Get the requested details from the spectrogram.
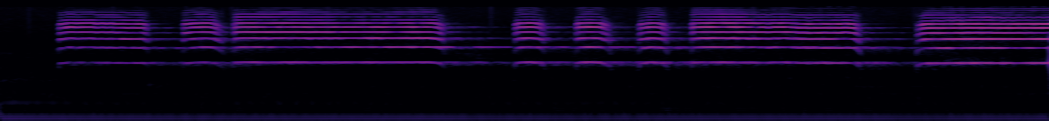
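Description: A boy on his way to school blows a toy rooster whistle bought at a fair, in a string of shrill, steady-pitched toots, some long and some short and choppy, with a slight warble and brief breaths between them. No one speaks.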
